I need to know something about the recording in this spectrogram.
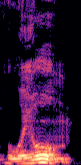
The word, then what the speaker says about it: Voillaume: And if you saw René Voillaume's name, you would not know how to pronounce it. It's tricky in French. Voillaume.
